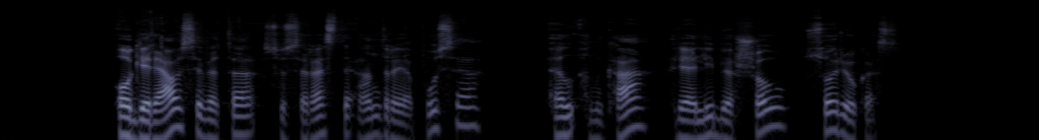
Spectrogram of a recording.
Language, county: Lithuanian, Vilnius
